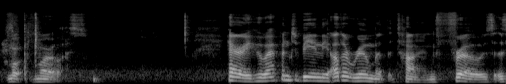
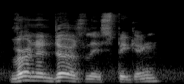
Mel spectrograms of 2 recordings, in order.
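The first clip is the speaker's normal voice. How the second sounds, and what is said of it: Very low character voice. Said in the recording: “Very low.”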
